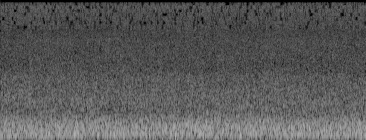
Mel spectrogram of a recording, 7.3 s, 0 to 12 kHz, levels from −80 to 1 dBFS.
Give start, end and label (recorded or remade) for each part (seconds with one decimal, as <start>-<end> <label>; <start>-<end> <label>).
0.0-0.4 recorded; 0.4-1.6 remade; 1.6-2.0 recorded; 2.0-3.6 remade; 3.6-5.2 recorded; 5.2-5.8 remade; 5.8-7.3 recorded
